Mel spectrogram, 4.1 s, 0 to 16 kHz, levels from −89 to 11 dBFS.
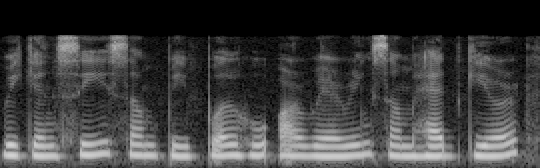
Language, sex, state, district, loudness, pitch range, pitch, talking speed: English, female, Assam, Kamrup Metropolitan, -14 LUFS, 180-195 Hz, 185 Hz, 145 wpm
